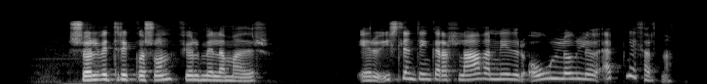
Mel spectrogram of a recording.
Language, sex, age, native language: Icelandic, female, 30-39, Icelandic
